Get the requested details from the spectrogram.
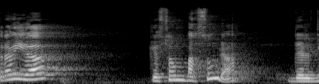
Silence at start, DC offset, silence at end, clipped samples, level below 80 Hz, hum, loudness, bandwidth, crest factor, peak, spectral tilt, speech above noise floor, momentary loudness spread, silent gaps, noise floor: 0 s; under 0.1%; 0 s; under 0.1%; -60 dBFS; none; -18 LUFS; 15 kHz; 18 dB; 0 dBFS; -5 dB/octave; 38 dB; 14 LU; none; -55 dBFS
